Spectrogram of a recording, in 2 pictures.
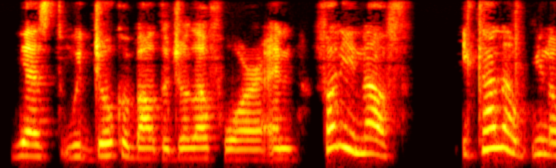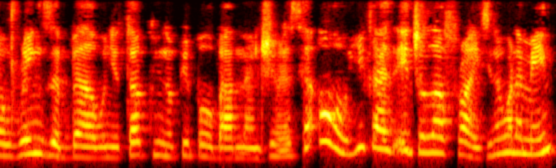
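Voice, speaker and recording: A woman with a French accent talks at a very fast pace and a fairly high pitch. Her pitch swings very widely. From Ivory Coast, Abidjan. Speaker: food blogger and entrepreneur. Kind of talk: interview conversation.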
